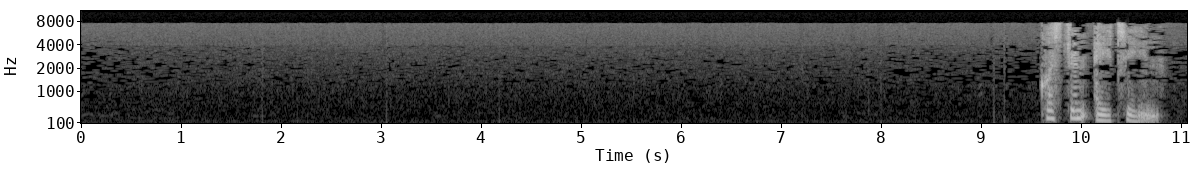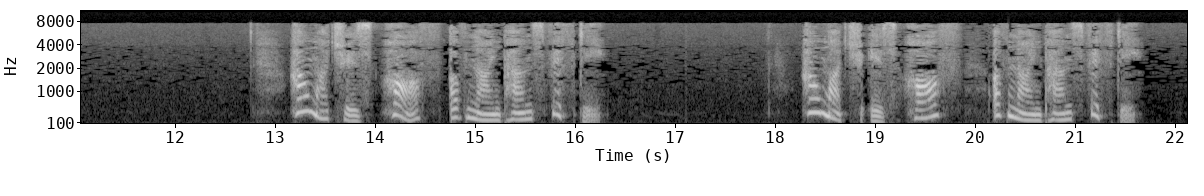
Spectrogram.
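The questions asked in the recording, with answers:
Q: How much is half of £9.50?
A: £4.75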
